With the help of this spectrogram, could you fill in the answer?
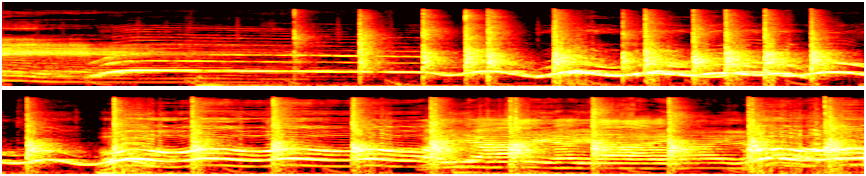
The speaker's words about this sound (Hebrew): קבלו אותו במחיאות כפיים סוערות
